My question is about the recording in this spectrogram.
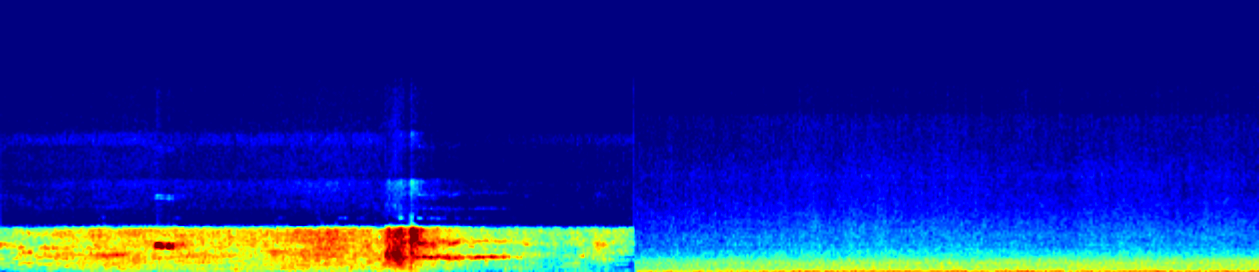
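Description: Street traffic noise with one sudden loud impact about four seconds in, a vehicle collision. After about six seconds, a steady low rumble of road and engine noise heard from inside a moving car.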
